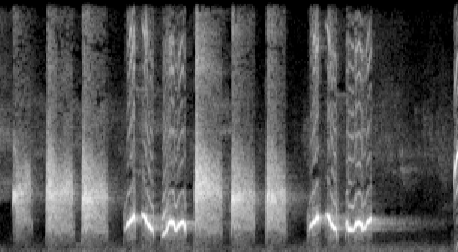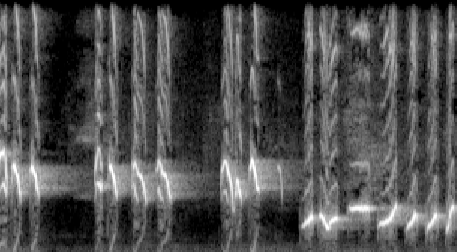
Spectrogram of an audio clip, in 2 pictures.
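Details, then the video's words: White-rumped shama song meant to stimulate other shamas: harsh raspy bursts alternating with wavy whistled phrases, then high trilled phrases separated by brief pauses and closing with quick repeated notes. "suara burung murai batu buat merangsang bunyi murai batu"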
